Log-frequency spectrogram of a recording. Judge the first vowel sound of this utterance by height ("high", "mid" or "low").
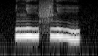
high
